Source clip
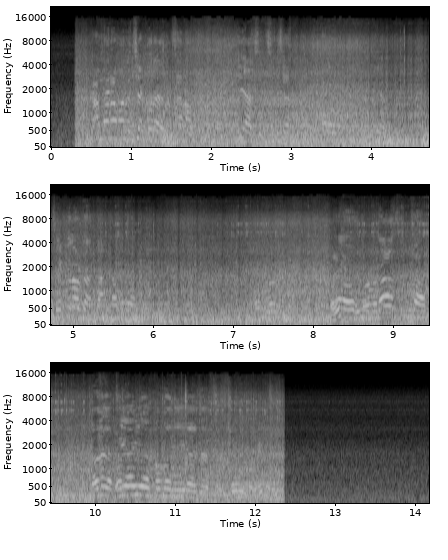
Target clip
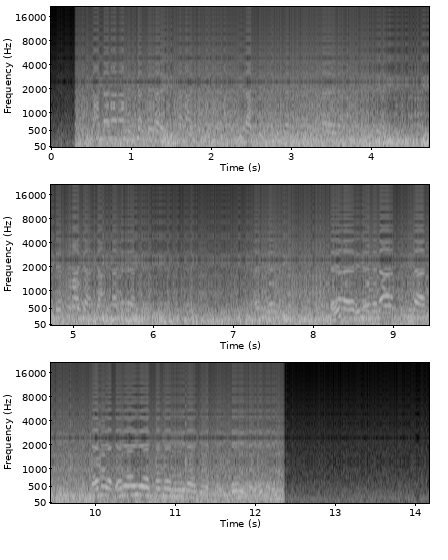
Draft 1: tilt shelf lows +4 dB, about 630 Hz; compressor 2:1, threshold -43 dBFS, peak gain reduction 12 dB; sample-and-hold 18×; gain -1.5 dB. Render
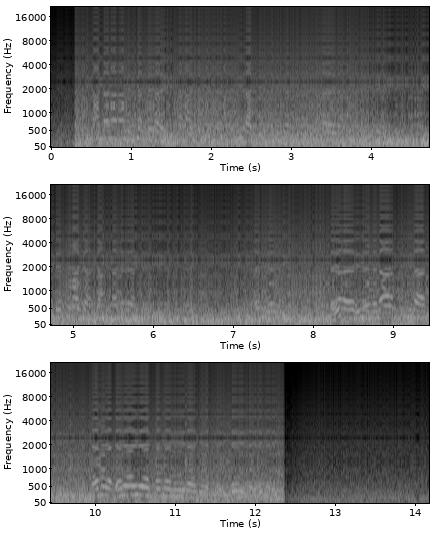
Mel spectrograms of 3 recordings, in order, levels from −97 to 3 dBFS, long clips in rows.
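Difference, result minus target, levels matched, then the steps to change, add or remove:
compressor: peak gain reduction +12 dB
remove: compressor 2:1, threshold -43 dBFS, peak gain reduction 12 dB

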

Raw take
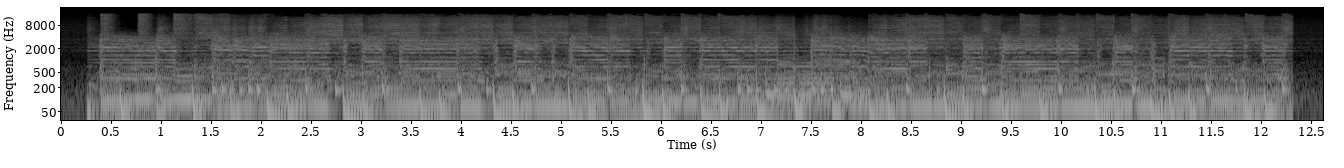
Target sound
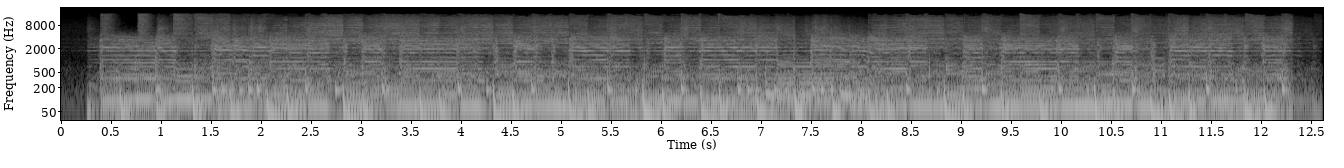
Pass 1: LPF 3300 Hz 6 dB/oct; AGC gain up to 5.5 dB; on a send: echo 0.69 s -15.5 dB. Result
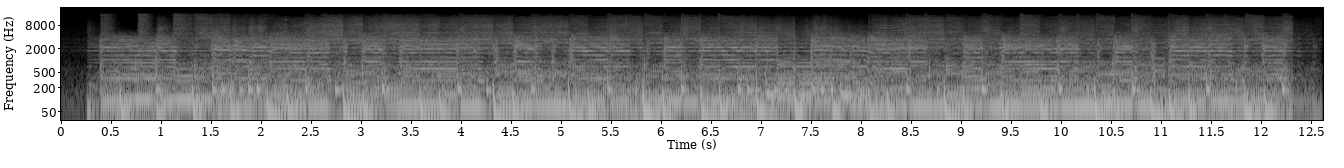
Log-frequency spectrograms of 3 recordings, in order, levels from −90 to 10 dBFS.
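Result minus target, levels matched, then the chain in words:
8000 Hz band -5.5 dB
LPF 12000 Hz 6 dB/oct; AGC gain up to 5.5 dB; on a send: echo 0.69 s -15.5 dB

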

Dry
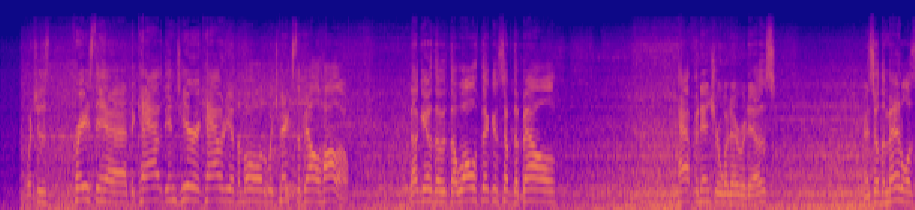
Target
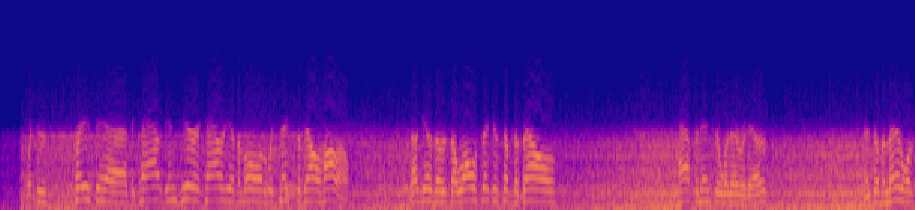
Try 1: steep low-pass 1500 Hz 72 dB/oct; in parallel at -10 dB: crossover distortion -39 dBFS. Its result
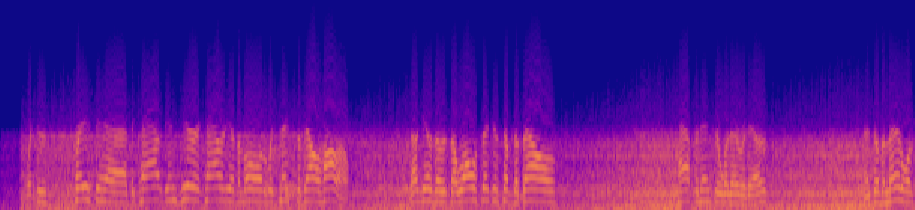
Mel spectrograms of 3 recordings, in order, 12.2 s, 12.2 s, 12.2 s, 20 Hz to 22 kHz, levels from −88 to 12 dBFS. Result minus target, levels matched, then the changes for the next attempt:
crossover distortion: distortion +9 dB
change: crossover distortion -48 dBFS

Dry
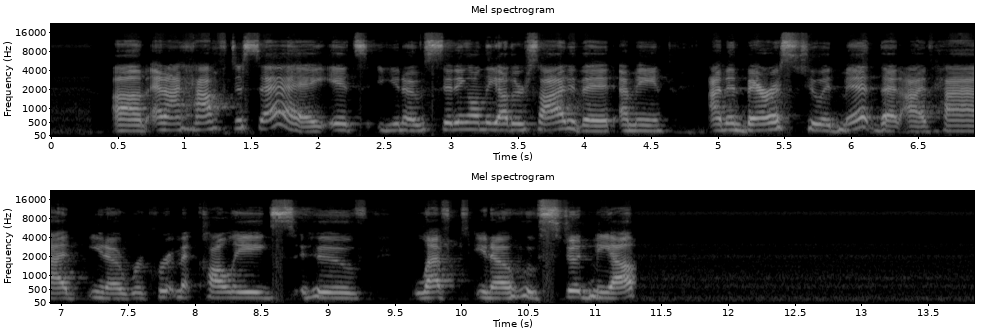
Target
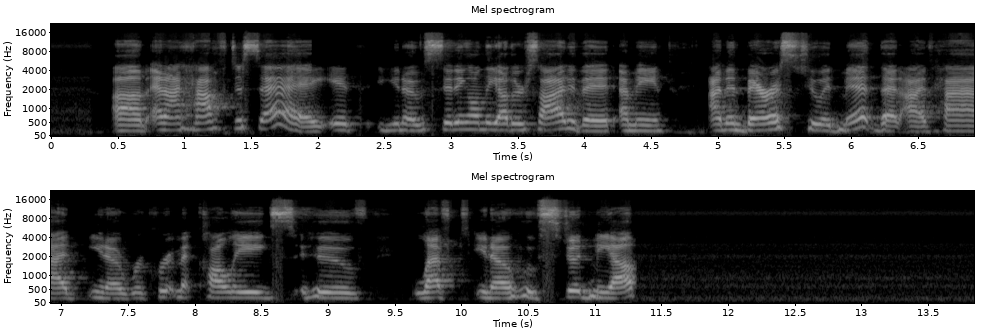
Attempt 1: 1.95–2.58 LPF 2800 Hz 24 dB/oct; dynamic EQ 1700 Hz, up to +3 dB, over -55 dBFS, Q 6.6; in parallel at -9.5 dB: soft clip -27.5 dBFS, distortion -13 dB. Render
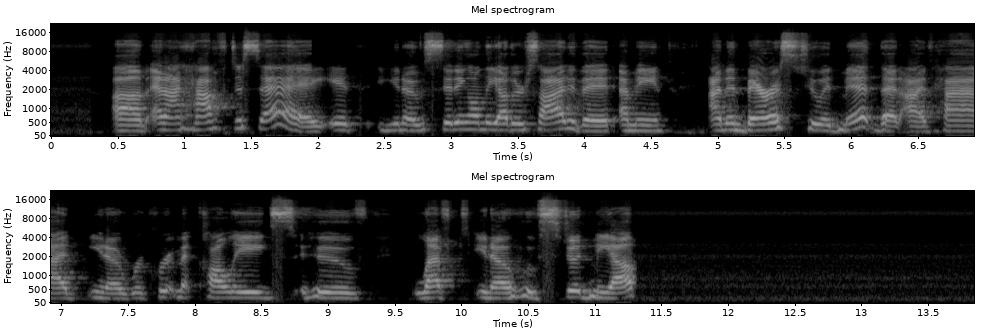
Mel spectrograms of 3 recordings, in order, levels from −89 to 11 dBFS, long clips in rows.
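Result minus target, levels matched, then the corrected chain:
soft clip: distortion +11 dB
1.95–2.58 LPF 2800 Hz 24 dB/oct; dynamic EQ 1700 Hz, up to +3 dB, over -55 dBFS, Q 6.6; in parallel at -9.5 dB: soft clip -19.5 dBFS, distortion -23 dB

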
